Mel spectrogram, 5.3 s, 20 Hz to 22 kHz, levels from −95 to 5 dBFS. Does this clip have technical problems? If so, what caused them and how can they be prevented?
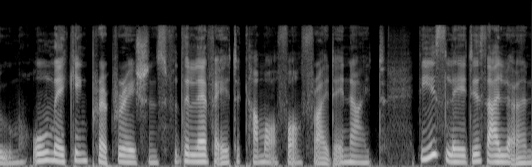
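Yes. Damaged data in a compressed stream shows up at about 3.88 s in this speech clip as a single brief blip. Some bytes in the compressed data were lost, overwritten or mixed with foreign data, so the decoder could not read the frame at that point. It lost sync and searched ahead for the next valid frame header, and that glitch is the blip. Prevention: carry the stream over a checked or reliable transport, and verify file integrity with checksums after transfer or storage.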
